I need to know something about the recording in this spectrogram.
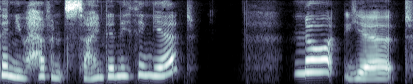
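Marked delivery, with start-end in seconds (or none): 2.9-4.1 flat, unenthusiastic, listless, without energy. Rosemary, asked whether anything has been signed, answers listlessly. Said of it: "Rosemary responded listlessly".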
